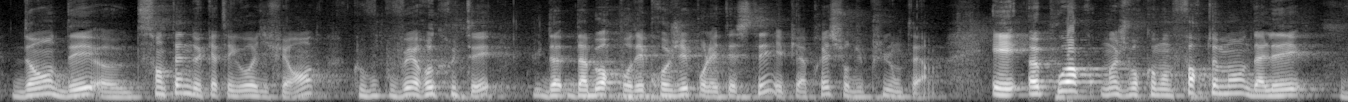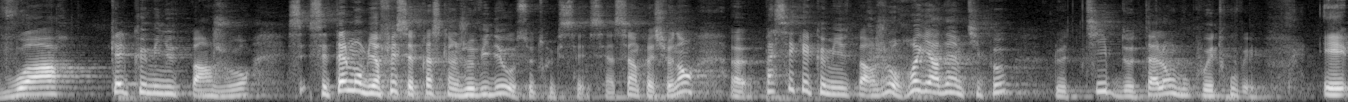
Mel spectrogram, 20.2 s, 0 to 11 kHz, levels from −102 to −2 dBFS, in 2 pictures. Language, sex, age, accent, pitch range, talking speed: French, male, 30-49, French, 130-175 Hz, 210 wpm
